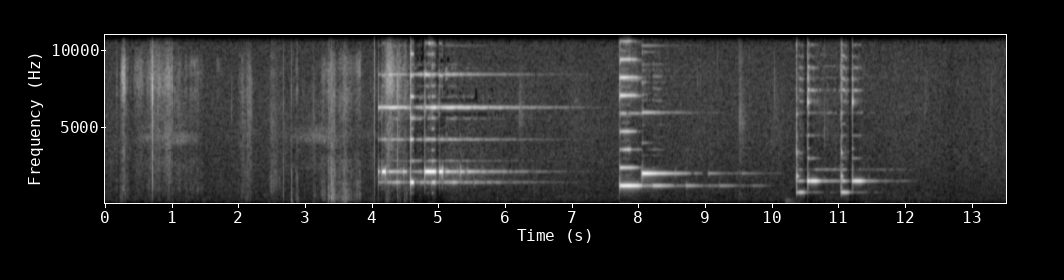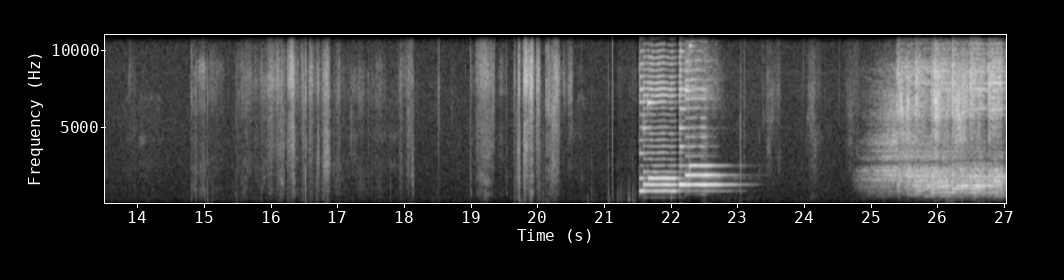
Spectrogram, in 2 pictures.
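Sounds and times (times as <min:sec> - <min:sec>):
phone alert chimes: 0:04.1 - 0:06.9, 0:07.7 - 0:09.8, 0:10.4 - 0:11.8, 0:21.6 - 0:23.2.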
